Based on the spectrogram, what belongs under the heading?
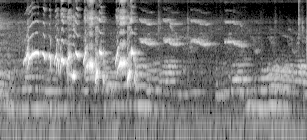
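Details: White-rumped shama of the Medan type, recorded to coax other shamas into song: one dense burst of loud looping whistles, followed by softer drawn-out tones and faint notes.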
